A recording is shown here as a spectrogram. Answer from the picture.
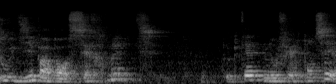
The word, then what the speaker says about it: Sekhmet: Alors, vous avez fait le rapprochement avec Sekhmet ou Sekhmet, puisque les cas sont prononcés plutôt.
